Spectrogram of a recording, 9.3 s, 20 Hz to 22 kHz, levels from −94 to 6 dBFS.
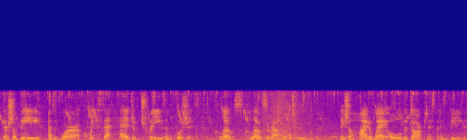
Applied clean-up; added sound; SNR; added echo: none; Cricket; 12 dB; reverberation time 0.2 s.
